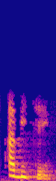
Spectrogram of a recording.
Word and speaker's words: habiter: Habiter, to live. You can hear the H is silent in this case, which means the S's in the personal pronouns need to be pronounced.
